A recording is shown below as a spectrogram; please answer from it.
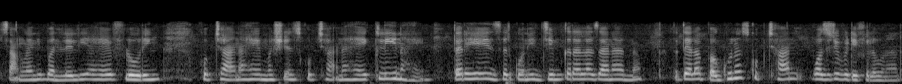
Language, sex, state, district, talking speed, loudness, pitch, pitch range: Marathi, female, Maharashtra, Solapur, 185 wpm, -23 LUFS, 230 Hz, 220-245 Hz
